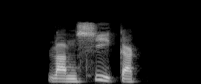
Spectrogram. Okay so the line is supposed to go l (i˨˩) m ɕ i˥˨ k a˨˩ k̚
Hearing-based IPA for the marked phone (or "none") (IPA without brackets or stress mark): a˨˩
